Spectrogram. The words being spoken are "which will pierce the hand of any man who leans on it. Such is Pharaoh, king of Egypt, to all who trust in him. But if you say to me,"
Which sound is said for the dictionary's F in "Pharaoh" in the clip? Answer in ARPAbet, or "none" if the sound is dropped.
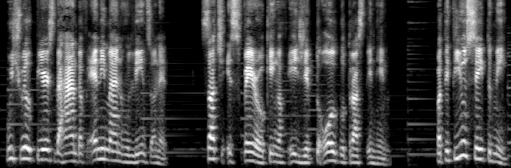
F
